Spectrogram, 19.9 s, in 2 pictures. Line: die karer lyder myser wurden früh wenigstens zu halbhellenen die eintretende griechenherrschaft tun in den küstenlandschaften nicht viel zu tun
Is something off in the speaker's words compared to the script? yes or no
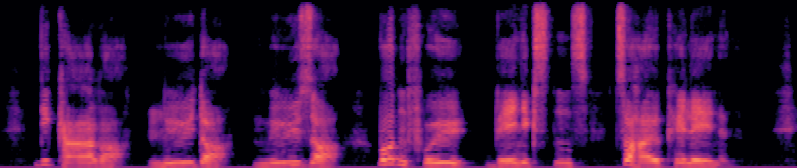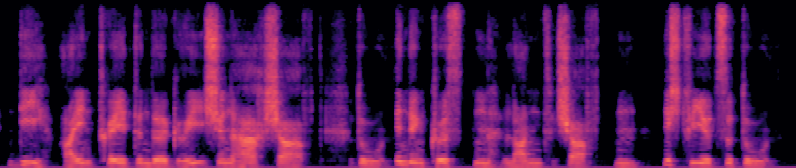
no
